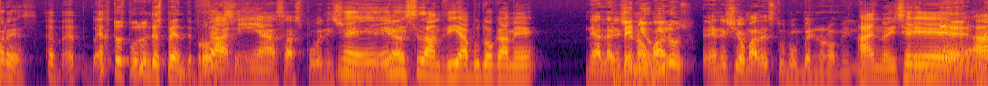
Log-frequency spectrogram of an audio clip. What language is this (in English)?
Greek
